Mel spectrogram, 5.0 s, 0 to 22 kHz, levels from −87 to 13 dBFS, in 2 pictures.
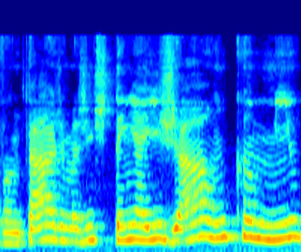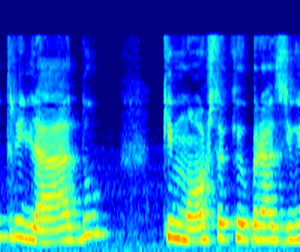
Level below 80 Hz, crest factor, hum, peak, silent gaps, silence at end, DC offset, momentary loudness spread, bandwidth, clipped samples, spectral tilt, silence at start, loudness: -58 dBFS; 16 dB; none; -4 dBFS; none; 0 s; under 0.1%; 5 LU; 12.5 kHz; under 0.1%; -5.5 dB/octave; 0 s; -20 LUFS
